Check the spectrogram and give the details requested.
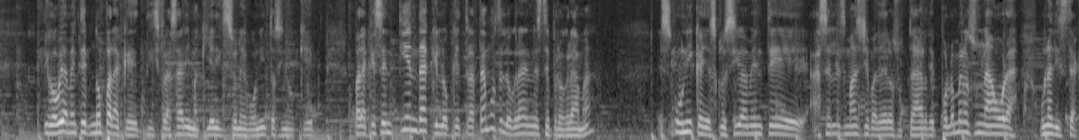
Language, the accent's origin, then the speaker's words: Spanish; Mexico; Es algo que manejamos día a día nosotros como mexicanos.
